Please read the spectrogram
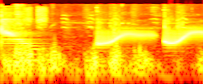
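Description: Cartoon-style comic sound effect: a pitch that slides quickly upward and holds, heard twice, about a second in and again near the end, over background music.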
